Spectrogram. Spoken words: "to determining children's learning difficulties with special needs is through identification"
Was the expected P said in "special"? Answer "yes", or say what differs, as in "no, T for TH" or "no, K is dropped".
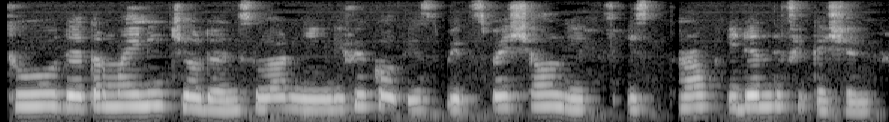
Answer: yes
